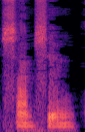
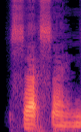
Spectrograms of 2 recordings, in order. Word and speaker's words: Satsang: People pronounce it, when they're talking to me about it, Samsung, Satsung, Sitsong, so on and so forth.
